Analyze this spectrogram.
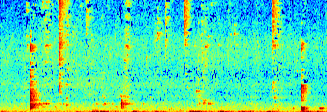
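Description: Wooden spatula stirring vegetables in a metal pan with a little water in it: wet stirring with a few sharp knocks of the spatula against the pan.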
